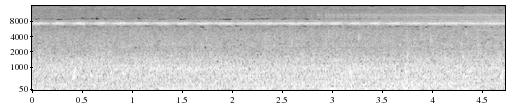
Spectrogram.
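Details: Cicada calling from a tree: a continuous, steady, high-pitched buzzing tone that holds unbroken throughout, over a dense wash of broadband hiss and low rumble.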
